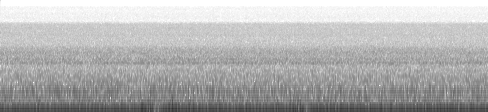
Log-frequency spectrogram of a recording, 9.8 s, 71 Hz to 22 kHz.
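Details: 2016 Ford Explorer rough idle: a low steady hum that dips and stumbles twice in ten seconds, not holding a smooth idle; the cause is suspected, not confirmed.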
